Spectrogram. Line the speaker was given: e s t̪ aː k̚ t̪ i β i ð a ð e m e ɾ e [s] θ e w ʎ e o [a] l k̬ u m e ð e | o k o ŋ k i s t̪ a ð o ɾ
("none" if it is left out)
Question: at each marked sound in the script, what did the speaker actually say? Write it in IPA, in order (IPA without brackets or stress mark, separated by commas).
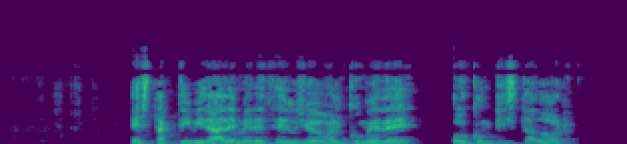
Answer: none, a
